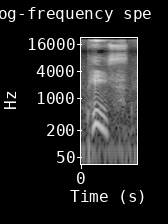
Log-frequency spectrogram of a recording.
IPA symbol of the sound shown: i:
